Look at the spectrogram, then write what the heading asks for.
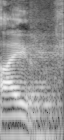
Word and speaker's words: Eyre: पहला कौन था, चार्ल्स आयर, ठीक है, चार्ल्स आयर, EYRE है इसकी स्पेलिंग, हिंदी में मुझे लगता है आयर ही बोलेंगे, और शायद आप लोग मुझसे ज़्यादा स्मार्ट हैं, आप बता देंगे।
